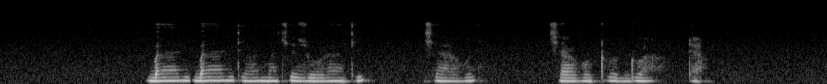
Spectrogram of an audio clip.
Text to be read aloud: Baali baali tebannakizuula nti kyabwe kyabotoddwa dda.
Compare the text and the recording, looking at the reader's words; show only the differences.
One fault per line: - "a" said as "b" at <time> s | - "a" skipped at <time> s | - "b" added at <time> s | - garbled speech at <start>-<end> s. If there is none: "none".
none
